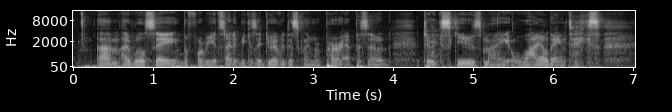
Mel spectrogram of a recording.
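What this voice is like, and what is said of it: Raspy, sick-sounding voice. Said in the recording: “I am sick as a goat on a Tuesday ... I'm sorry if I sound weird ... Very raspy.”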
